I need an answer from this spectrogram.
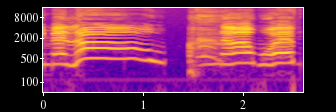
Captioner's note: light laugh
